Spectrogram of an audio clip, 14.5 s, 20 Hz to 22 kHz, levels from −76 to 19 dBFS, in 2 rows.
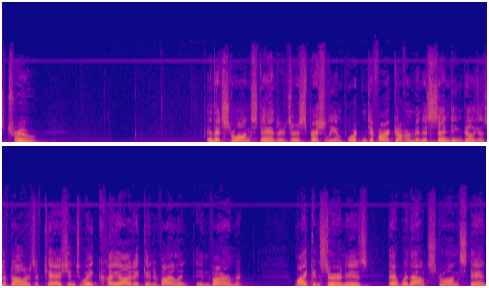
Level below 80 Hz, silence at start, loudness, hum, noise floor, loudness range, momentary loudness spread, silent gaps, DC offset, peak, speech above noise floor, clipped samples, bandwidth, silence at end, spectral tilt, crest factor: -54 dBFS; 0 s; -19 LUFS; 60 Hz at -55 dBFS; -54 dBFS; 3 LU; 7 LU; none; under 0.1%; -2 dBFS; 35 dB; under 0.1%; 16 kHz; 0 s; -4 dB/octave; 18 dB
